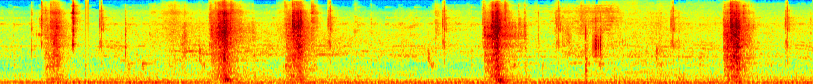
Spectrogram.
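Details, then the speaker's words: Nissan Patrol central locking after electrical repair: short whirring buzzes every two to three seconds over a low hum; the corner door actuator motor runs but none of the lock rods move. "that's annoying so the central locking button works so you can hear that corners actuator working but none of the rods are moving"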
